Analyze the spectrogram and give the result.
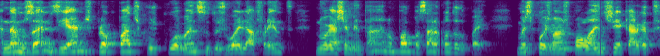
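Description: Speaking with a European Portuguese accent, a man talks at a fairly quick pace in a fairly high pitch with fairly even intonation. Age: 40s. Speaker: personal trainer. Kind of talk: casual chat. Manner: halting, many repetitions.

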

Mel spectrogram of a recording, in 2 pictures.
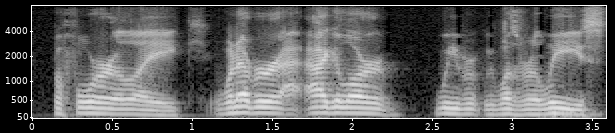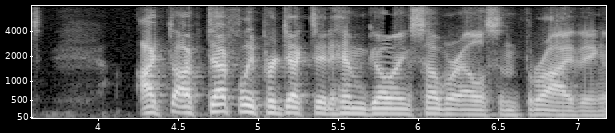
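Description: A man with an American accent speaks in an ordinary speaking voice at a fairly quick pace. His pitch is fairly high, with ordinary variation. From Philadelphia area. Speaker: sports podcast host. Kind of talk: casual interview chat.

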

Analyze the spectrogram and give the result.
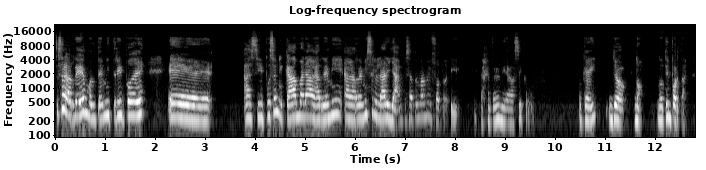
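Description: A woman's somewhat breathy voice, fairly high in pitch with ordinary pitch variation, big swings in loudness and long, frequent pauses. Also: moderate pace. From Peru. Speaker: travel content creator. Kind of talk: casual interview.

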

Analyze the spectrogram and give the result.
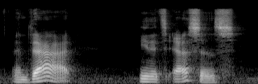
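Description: At a fairly slow pace and with ordinary pitch variation, a man speaks in a very clean recording with a silent background. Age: 40s. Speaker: podcast host, public speaking coach. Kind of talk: monologue podcast. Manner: halting with frequent repetitions.

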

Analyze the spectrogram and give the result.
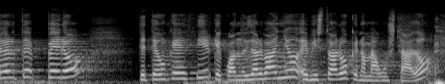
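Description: Over noticeable background noise and audible room echo, a woman with a high voice speaks very fast with lively intonation. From Mallorca, Spain. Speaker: audience member. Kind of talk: storytelling before a live audience. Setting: stage with audience.

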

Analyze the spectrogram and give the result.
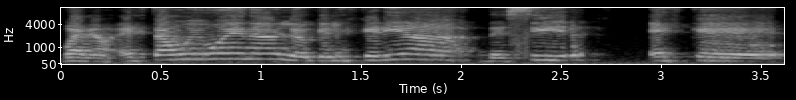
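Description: Her intonation is lively, and she talks at a fairly slow pace. There is noticeable background noise behind this woman. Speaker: film and series columnist. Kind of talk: radio column, casual chat.

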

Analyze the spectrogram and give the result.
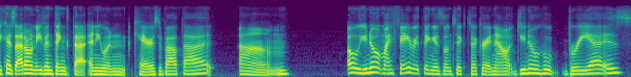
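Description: A woman with an American accent speaks in a normal speaking voice at a fairly low pitch and a moderate pace, her sound dry and close with no echo over a quiet background. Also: ordinary pitch variation. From US South, small town. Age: 30s. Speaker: TikTok creator and dog walker. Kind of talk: casual chat. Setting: podcast.

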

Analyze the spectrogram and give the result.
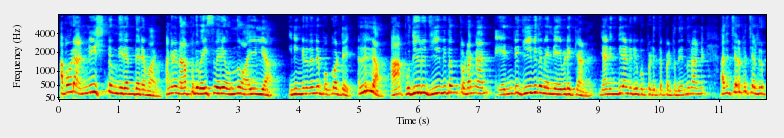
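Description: A man speaks with lively intonation over noticeable background noise, his voice carrying an audible room echo. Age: 50s. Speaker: motivational trainer. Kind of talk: motivational talk.

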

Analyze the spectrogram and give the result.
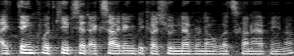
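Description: This man has a fairly low-pitched voice. His intonation stays fairly even. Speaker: podcast host. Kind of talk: casual interview.

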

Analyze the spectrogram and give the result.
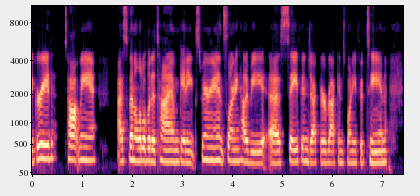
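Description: Speaking with a Texan accent, a woman keeps a moderate pace, a medium pitch and fairly even intonation. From Texas, Fort Worth. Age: 30s. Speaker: nurse practitioner and med spa owner. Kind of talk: interview.

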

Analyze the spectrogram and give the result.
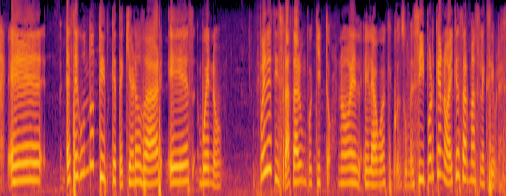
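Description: Her high voice carries lively intonation. The woman goes at a fairly slow pace in a dry, close sound with no echo. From Mexico, Toluca. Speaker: nutritionist. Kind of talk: solo podcast talk. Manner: halting, many fillers.

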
